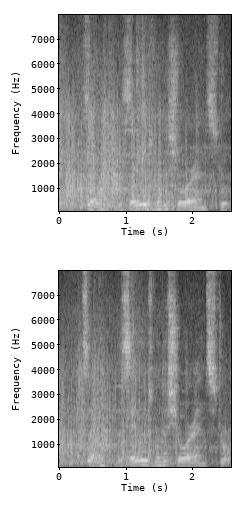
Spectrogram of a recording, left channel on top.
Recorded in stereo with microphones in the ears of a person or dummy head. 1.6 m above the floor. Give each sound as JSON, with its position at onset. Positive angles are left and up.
{"t": 0.3, "sound": "a man speaking", "side_deg": -40, "distance_m": 7.0}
